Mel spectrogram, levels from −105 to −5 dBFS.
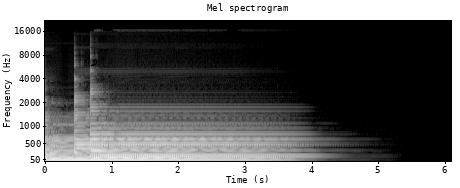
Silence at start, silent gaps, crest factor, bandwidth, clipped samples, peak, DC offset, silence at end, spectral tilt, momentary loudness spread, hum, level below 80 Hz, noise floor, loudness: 0 s; none; 18 dB; 5.4 kHz; under 0.1%; -2 dBFS; under 0.1%; 2.15 s; -10.5 dB/octave; 15 LU; none; -24 dBFS; -89 dBFS; -20 LUFS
